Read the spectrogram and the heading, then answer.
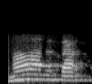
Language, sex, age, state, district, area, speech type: Maithili, female, 45-60, Bihar, Darbhanga, urban, conversation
